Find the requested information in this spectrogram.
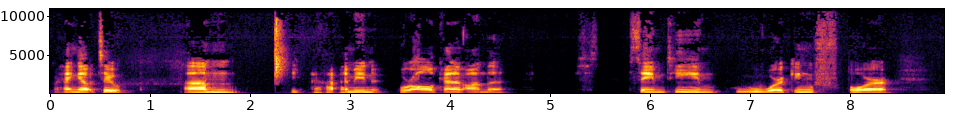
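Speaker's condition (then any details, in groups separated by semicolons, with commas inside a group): Stuttering; formerly on receiving end of stuttering support groups, NSA local chapters; talks more freely about and advertises stuttering, less ashamed since joining Stutter Social hangouts; prolonged sounds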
